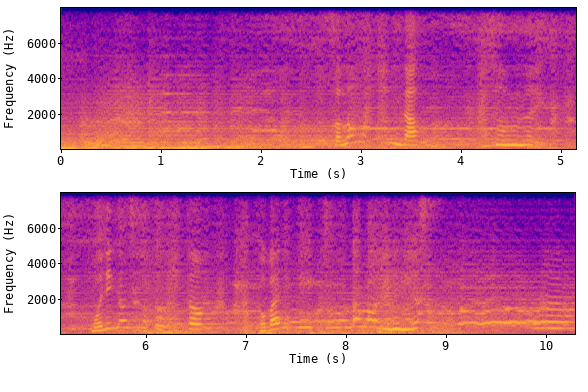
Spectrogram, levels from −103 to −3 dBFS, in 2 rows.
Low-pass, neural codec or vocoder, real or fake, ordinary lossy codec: none; codec, 16 kHz, 0.5 kbps, FunCodec, trained on Chinese and English, 25 frames a second; fake; none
